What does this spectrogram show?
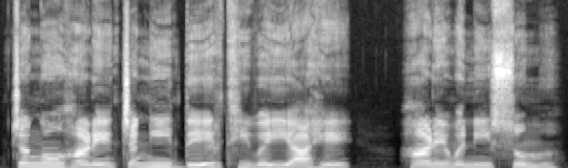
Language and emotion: Sindhi, neutral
